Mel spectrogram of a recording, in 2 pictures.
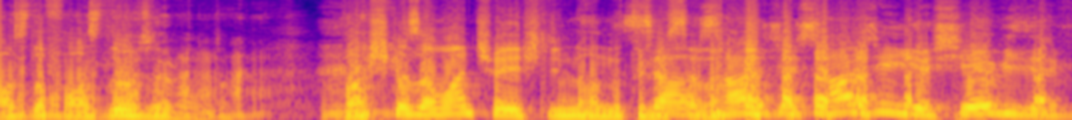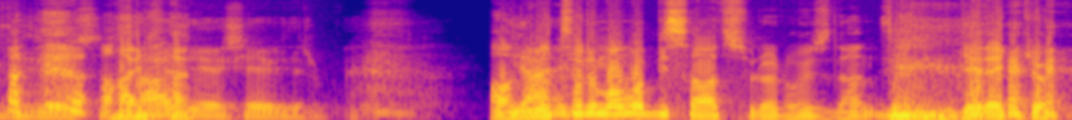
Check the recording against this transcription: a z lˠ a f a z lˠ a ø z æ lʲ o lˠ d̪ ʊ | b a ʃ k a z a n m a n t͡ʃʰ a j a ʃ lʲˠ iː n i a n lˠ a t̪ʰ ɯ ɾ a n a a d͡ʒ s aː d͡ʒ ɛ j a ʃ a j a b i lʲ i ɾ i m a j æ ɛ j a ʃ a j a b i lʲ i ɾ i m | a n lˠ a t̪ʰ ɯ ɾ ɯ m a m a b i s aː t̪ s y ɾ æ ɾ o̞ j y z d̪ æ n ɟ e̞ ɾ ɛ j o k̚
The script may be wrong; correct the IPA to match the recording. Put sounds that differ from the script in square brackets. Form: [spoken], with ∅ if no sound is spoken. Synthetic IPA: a z lˠ a f a z lˠ a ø z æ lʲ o lˠ d̪ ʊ | b a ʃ k a z a [∅] m a n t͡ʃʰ a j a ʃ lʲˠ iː n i a n lˠ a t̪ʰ ɯ ɾ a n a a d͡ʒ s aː d͡ʒ ɛ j a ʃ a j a b i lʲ i ɾ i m a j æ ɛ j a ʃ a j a b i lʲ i ɾ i m | a n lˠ a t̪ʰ ɯ ɾ ɯ m a m a b i s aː t̪ s y ɾ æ ɾ o̞ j y z d̪ æ n ɟ e̞ ɾ ɛ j o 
